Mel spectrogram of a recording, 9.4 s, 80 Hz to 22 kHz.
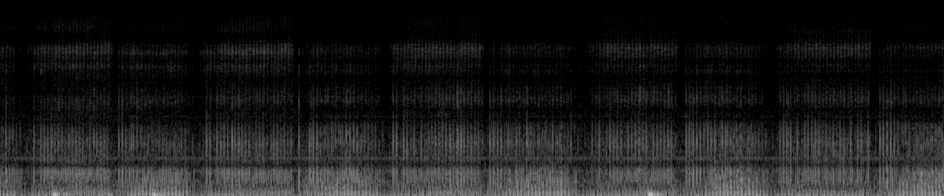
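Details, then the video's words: Purring from a 6-month-old kitten during cuddles, pats and head scratches; continuous deep vibrating rumble broken by short pauses roughly every second with each breath, a few soft handling clicks. "Cat Purring"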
